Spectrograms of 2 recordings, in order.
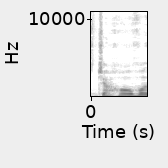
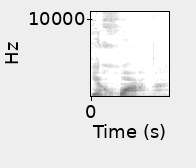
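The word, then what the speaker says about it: Yahweh: the sacred Tetro grammaton people think it's Jehovah that's a bunch of baloney the actual spelling Jehovah is only in the Bible like 49 times over 5,000 times it's spelled yaha right here is one of them okay so if you want to figure out the real name for God that's the sacred tet griton it's yahwa and it's vow pointed as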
